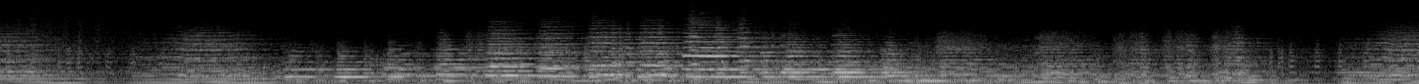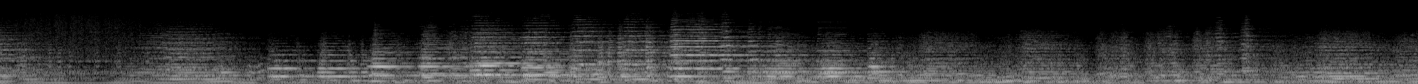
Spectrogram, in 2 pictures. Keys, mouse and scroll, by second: 2.1 click, 2.7 middle click, 6.7 click, 8.1 click, 9.0-10.4 drag, 10.7 click, 13.2 ctrl+s, 15.0-17.6 typing, 15.6 Tab, 16.4 middle click, 16.5 middle click, 17.2 right click, 18.7 a, 18.8-20.0 right drag, 19.1 click, 19.2 a, 19.6 KP_1, 19.8 g, 20.8 Tab, 21.3 Tab, 21.6 Tab, 21.9 KP_0, 22.3 z, 22.7 ctrl+s, 26.9 z, 27.3 click, 27.9 z.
